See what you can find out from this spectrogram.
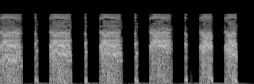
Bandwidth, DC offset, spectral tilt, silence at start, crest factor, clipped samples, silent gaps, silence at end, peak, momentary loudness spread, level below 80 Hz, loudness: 11.5 kHz; under 0.1%; -1 dB/octave; 0 s; 14 dB; under 0.1%; none; 0.15 s; -2 dBFS; 3 LU; -40 dBFS; -14 LUFS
